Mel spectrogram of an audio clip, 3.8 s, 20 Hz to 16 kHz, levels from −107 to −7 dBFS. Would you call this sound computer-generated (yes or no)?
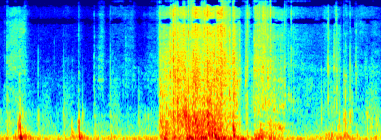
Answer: yes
